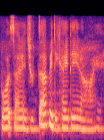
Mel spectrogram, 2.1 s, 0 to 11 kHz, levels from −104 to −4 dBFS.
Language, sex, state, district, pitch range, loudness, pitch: Hindi, female, Arunachal Pradesh, Papum Pare, 185-200 Hz, -16 LUFS, 195 Hz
